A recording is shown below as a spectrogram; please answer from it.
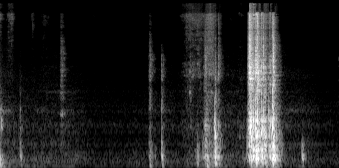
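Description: Paper is trimmed for a Happy Planner page, with faint scattered snips and rustles building to a brief, loud rasping cut near the end, heard close up with no talking.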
